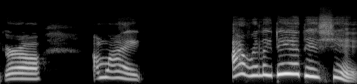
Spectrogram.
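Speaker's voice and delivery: giddy pep talk to yourself; pumped self-talk. Retold or imitated. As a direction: cheer yourself on, way up high.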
